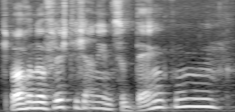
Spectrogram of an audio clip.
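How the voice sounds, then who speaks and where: Older male melancholy, cultured widower in a radio drama; theatrical, deliberate, widely swinging intonation. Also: fairly high pitch, very animated, dark tone. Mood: bitter, uneasy. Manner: theatrical, deliberate, literary phrasing. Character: melancholy, cultured ageing widowed patriarch, brooding and expansive. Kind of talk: German radio play acting.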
